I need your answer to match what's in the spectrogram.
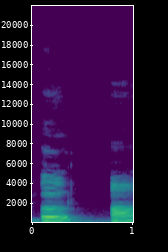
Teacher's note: जैसे कि अ आ का उच्चारण कहां से होता है? कंठ से।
